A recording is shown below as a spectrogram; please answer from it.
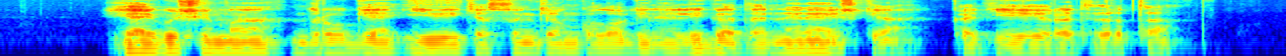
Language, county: Lithuanian, Panevėžys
